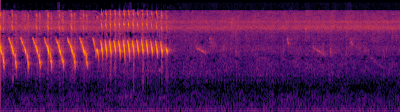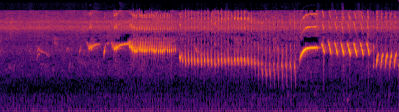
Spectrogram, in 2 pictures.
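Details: Canary singing a long gacor song with cuit cuit notes and tight rolls, used to teach young canaries to sing: fast high rising notes, a buzzy trill, a quiet gap, then whistled notes and rolling phrases, a faint insect hum underneath.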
